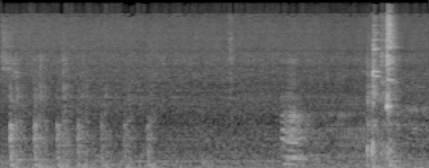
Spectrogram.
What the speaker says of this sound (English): I'm going to give these another stir around the pot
